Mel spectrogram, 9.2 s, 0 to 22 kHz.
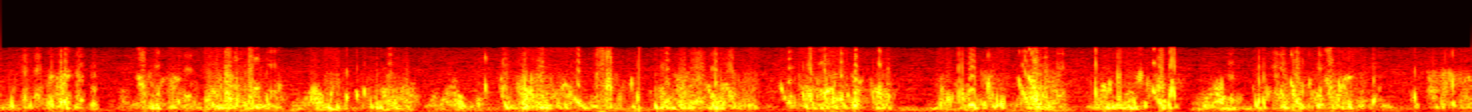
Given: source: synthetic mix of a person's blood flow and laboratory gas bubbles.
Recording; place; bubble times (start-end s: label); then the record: Doppler ultrasound of blood flow; precordium
0.04-0.63 s: bubbles
0.85-1.25 s: bubbles
1.29-1.79 s: bubbles
1.91-2.62 s: bubbles
2.96-3.08 s: bubbles
3.10-4.00 s: bubbles
4.06-4.75 s: bubbles
4.86-5.61 s: bubbles
5.84-6.32 s: bubbles
6.34-6.69 s: bubbles
6.81-7.42 s: bubbles
7.48-7.77 s: bubbles
7.82-8.63 s: bubbles
8.81-9.21 s: bubbles
From the record:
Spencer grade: 4 (maximum detectable bubble signal sounding continuously throughout systole and diastole of every cardiac period, and overriding the amplitude of the normal cardiac signals); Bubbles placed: anywhere in the cardiac cycle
